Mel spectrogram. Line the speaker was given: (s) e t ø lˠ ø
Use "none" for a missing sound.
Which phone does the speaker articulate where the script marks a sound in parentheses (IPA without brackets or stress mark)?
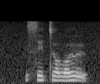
s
